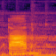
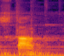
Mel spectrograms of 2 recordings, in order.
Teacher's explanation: the T sound in the word tar is normally pronounced with stronger puff of air than is present in the T sound in the word star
